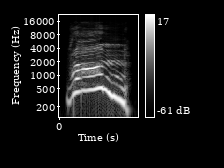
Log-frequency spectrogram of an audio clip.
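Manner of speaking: very high, very loud yell. Acted. Lizzie yelling at her friend to escape the brother, urgent. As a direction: yell it as a warning to flee. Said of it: "Lizzie yelled".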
